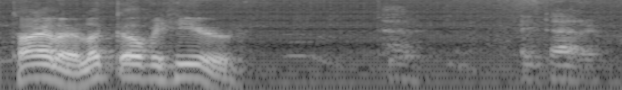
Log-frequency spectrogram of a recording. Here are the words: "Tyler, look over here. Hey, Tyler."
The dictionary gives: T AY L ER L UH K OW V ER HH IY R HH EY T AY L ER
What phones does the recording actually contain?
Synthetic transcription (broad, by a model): T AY L ER L UH K OW V ER HH IY R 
